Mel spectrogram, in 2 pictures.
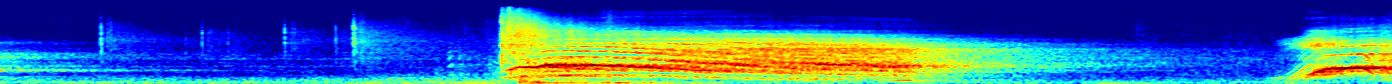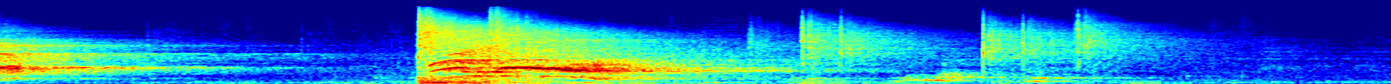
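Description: Kendo fighters' kiai: three long, drawn-out shouts that fall in pitch, the first and last opening with a sharp smack as a strike lands. A few lighter knocks follow near the end.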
